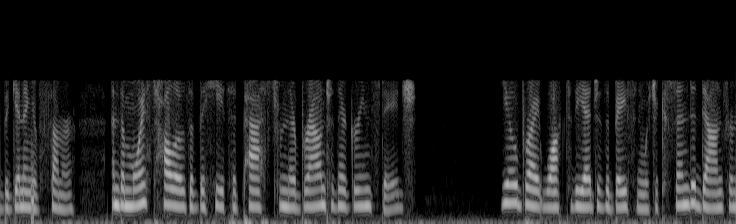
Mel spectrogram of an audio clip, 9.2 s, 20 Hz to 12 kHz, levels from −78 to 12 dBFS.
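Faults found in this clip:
Bluetooth CVSD headset codec, whole clip: narrowband headset link, consistent with 64 kbps CVSD. One-bit slope tracking with adaptive step; band stops near 4 kHz. Audible granular hiss under speech, scratchy s sounds, loud high content overloading the step and distorting.

Bluetooth headset packet repeated, 0.39 to 0.43 s: headset-to-phone packets dropped, last packet's bits decoded again. About 19 ms replaced across 30 ms, runs of around 7 ms, fitting roughly five lost packets. Short buzzy roughness near 267 Hz.

Bluetooth headset packet repeated, 2.88 to 2.92 s: same radio loss and packet repetition. About 19 ms spread over about 38 ms, longest runs near 7 ms. Brief buzz and ticks until clean packets resume.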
